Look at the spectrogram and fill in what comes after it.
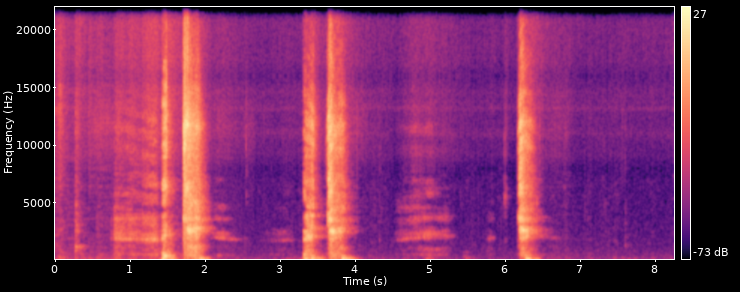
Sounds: Sneeze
